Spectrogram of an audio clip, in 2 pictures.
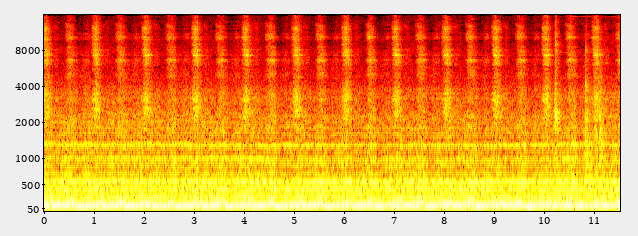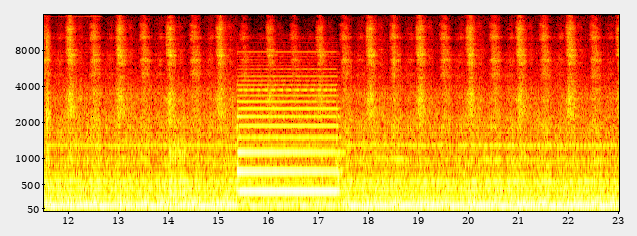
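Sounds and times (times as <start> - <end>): scanner low hum: 15.2 - 18.6
loud buzzing tone: 15.4 - 17.6.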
